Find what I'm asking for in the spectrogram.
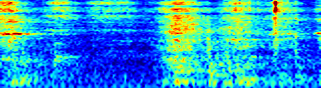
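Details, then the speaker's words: MacKissic wood chipper attachment, shaft turned slowly by hand; a slow, uneven scraping rub on each turn because a hammer pin has worked out and rubs the housing. "I am getting some grinding noise and I don't know what that is. If you guys can hear that. Something's rubbing that shouldn't be. This pin right here has worked its way out and is rubbing the housing."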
